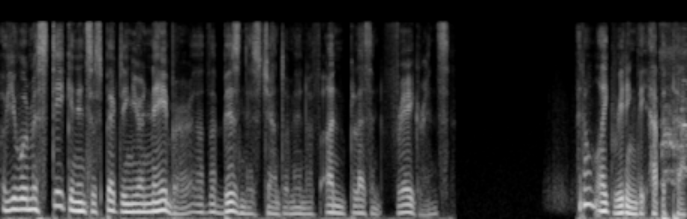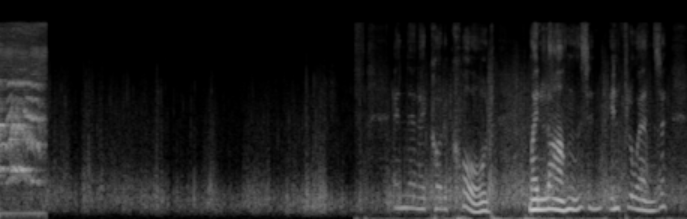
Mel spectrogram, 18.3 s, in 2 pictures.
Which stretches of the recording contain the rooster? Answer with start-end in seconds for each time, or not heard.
8.8-9.8.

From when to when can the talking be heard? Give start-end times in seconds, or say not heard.
0.0-6.0, 7.7-9.2, 13.9-18.2.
